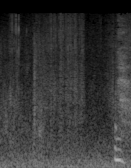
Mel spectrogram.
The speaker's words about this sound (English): He's breathing. I'll double check him for hidden weapons and then you can carry him.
